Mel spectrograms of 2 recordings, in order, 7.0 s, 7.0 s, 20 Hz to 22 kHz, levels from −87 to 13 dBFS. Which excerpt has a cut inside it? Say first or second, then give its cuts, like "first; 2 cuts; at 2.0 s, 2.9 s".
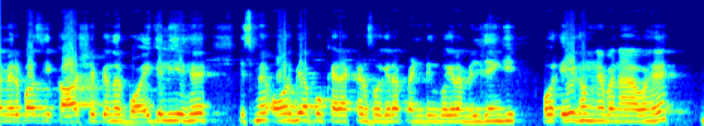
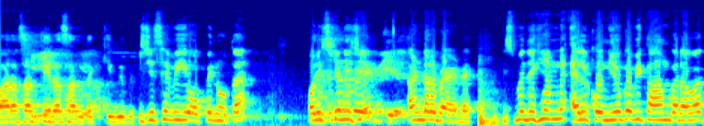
second; 1 cut; at 1.4 s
